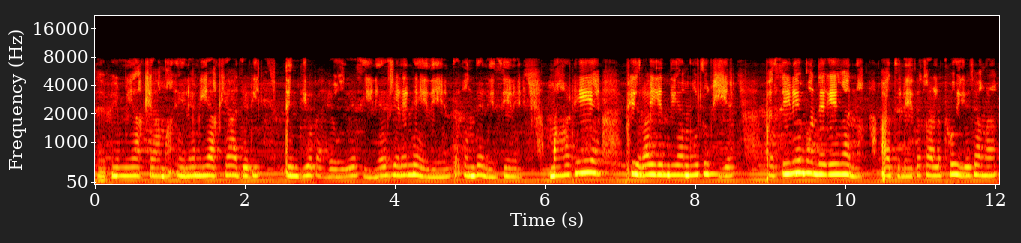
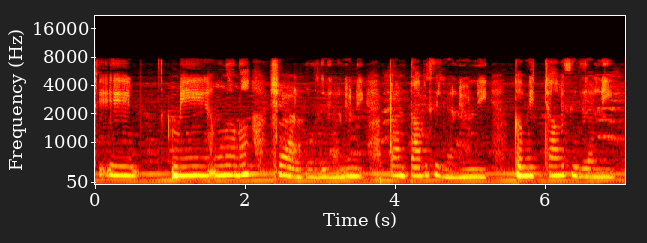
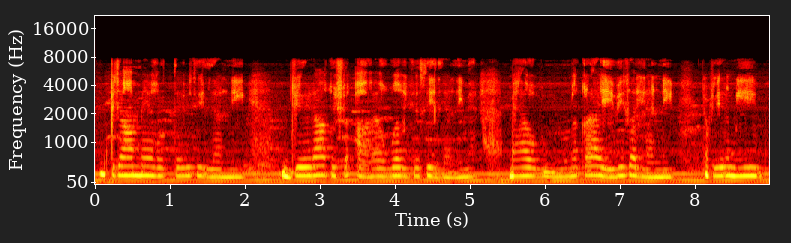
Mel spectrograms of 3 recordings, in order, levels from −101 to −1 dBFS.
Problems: background sounds at intervals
